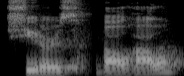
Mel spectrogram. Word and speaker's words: Shooters Valhalla: It is Tuesday around lunch, and I'm in downtown Columbus at Shooters Valhalla. Is that pronouncing that right? – Mm-hmm.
